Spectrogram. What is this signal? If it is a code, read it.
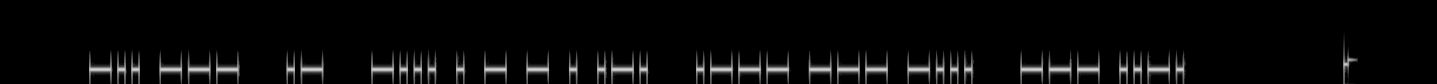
Morse code, heard as a keyed tone, about 17 wpm, 700 Hz. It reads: DO A BETTER JOB OF
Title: Sets of 5 Words Encore2 17wpm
